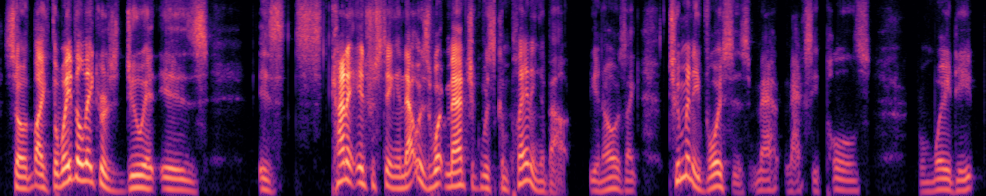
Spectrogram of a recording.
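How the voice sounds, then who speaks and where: A man's voice: mid-range voice, very animated, brisk, fairly bright tone, dry recording, clean studio sound. A man hosting casual game commentary, chatting candidly and rambling through stories and asides. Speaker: host doing audio play-by-play.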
